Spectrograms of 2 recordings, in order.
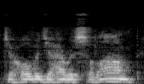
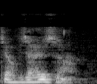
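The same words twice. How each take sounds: First: The phrase is said at a normal pace. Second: The phrase is said very fast, run together.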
